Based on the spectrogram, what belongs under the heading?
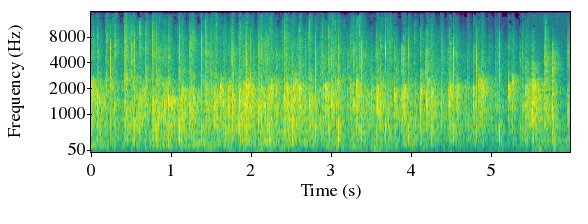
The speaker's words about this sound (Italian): Prego, facciamo un applauso al professore.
